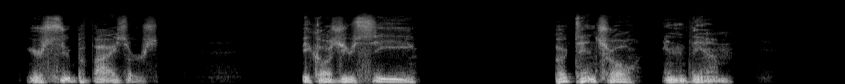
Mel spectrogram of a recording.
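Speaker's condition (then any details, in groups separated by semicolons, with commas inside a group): Throat cancer; tracheostomy tube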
